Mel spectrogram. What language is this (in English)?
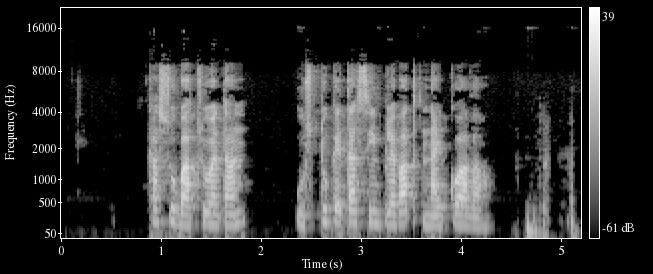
Basque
